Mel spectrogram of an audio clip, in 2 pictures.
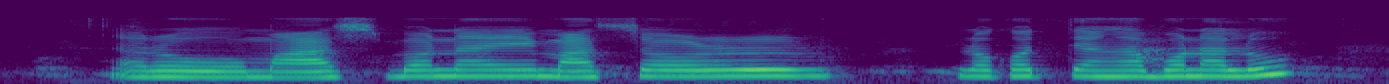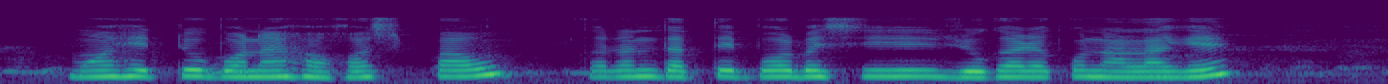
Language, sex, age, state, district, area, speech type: Assamese, female, 30-45, Assam, Kamrup Metropolitan, urban, spontaneous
